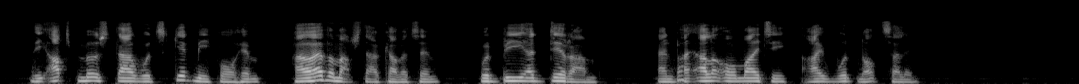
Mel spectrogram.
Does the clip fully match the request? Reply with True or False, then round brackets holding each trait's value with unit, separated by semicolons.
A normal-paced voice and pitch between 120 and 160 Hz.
True (145 wpm; 135 Hz)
